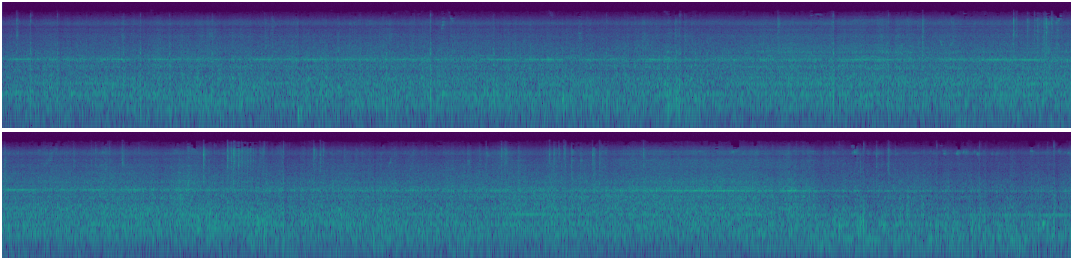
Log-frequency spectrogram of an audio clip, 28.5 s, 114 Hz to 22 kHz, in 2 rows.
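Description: Keisei 3400 series electric train running at speed, heard from inside the carriage: steady rumble of wheels on rail with a faint high whine over it.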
